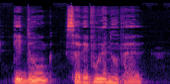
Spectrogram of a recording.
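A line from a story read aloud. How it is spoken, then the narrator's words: Plain. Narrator (French): lui dit-elle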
